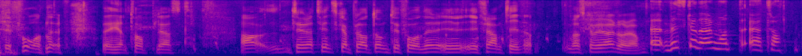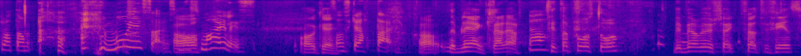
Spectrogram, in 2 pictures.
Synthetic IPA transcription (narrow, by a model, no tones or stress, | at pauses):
t̪ʰɛlfoːnəɾd̪ɛæɾheːlt̪hɔpːløːst̪ʔɑːt̪ʰʉ̟ːɾat̪vɪnt̪ə̥skapʰɾɑːt̪aɔmt̪ʰɛlɛfoːnəɾɪɪfɾamt̪ʰiːd̪ə̰nvaskavɪjœːɾad̪ɔd̪ɔvɪskad̪æːɾɪmuːt̪pʰɾɑːt̪aɔm | mɔjɪsa̰ɾsɔmɑːsmajlɪs | ɔkʰɛsɔmskɾat̪ːa̰ɾɑ̰ːd̪ɛblɪɾɛŋkʰlaɾə̰t̪ʰɪt̪ːapʰɔɔsd̪ɔ | vɪbeːɾɔmʉ̟ːʂɛk̚t̪fœɾat̪vɪfɪns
